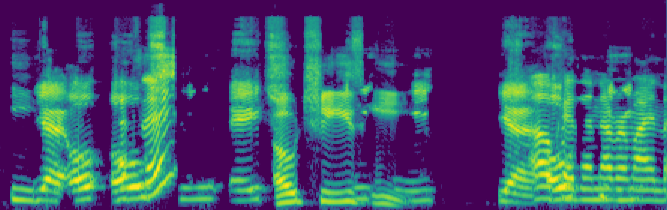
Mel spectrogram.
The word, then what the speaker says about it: Ocheesy: OCH and then cheese and then another E on the end. Yeah, O-C-H. Ocheesy.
